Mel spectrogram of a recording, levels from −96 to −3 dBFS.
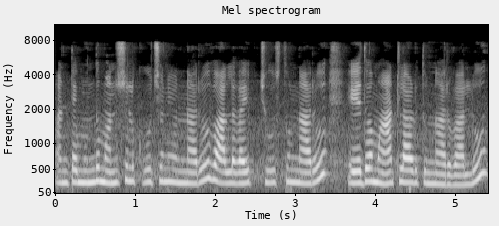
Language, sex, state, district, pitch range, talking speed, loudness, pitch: Telugu, female, Andhra Pradesh, Srikakulam, 220-255 Hz, 120 wpm, -19 LUFS, 235 Hz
